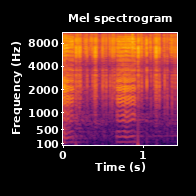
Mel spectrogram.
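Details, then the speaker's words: Kemppi X5 pulse MIG welding 6 mm plates overhead (PD position) at about 100–105 A with C18 gas, torch at about 45°: steady, crisp hiss and crackle with a fine even buzz and no pops. Clean, normal pulsed arc. "Pogledajte kako to Kempi radi lagano, bez ikakvih problema. A za zavarivača"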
